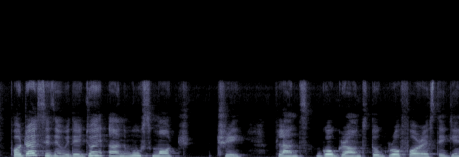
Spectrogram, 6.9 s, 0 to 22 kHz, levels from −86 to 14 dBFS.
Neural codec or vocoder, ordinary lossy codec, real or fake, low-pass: none; none; real; none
